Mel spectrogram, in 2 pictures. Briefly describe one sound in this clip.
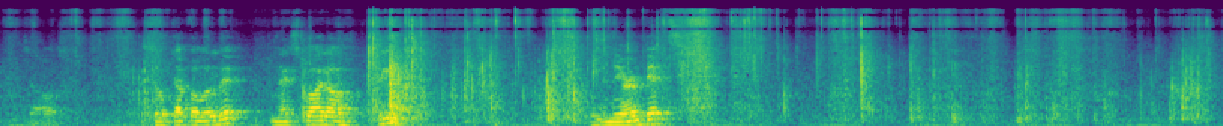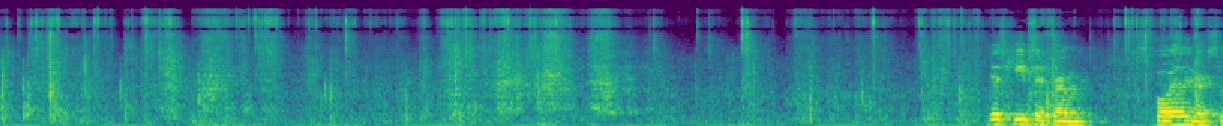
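Hands rub and scrape a wet hide.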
